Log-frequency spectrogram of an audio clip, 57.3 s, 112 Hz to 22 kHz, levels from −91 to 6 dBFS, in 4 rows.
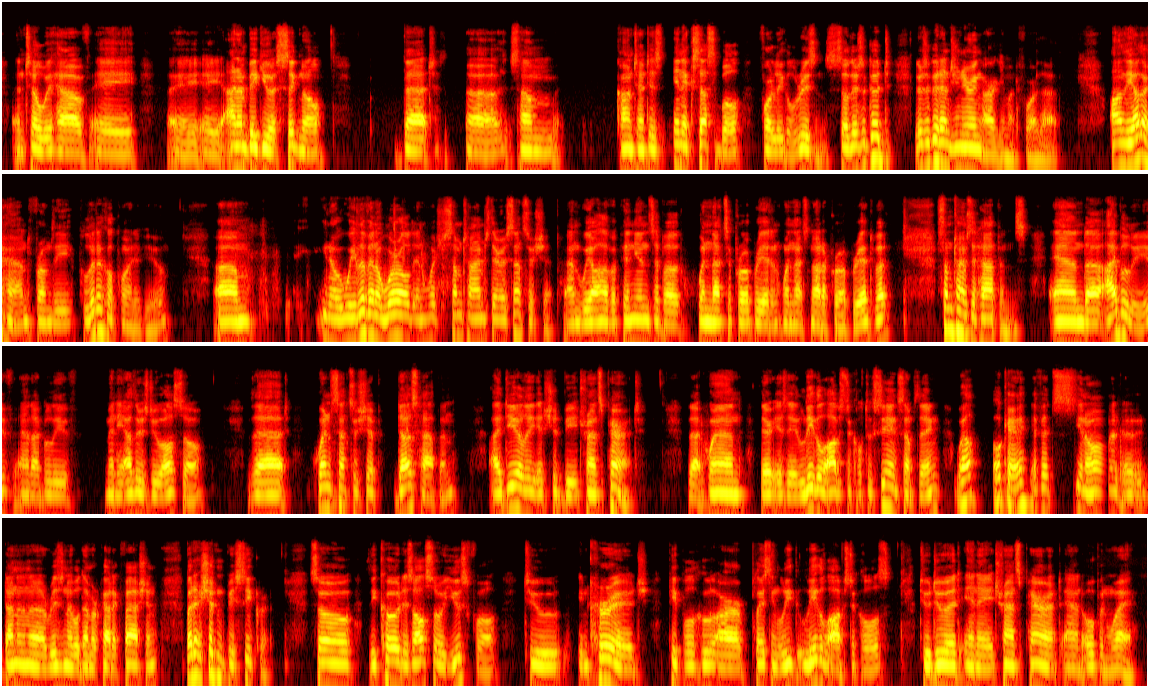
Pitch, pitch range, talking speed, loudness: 110 Hz, 100-120 Hz, 150 wpm, -22 LUFS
